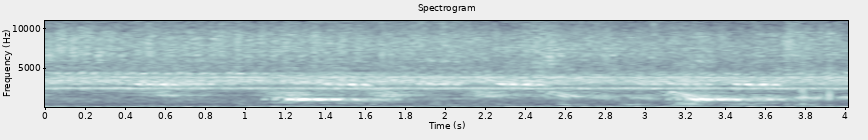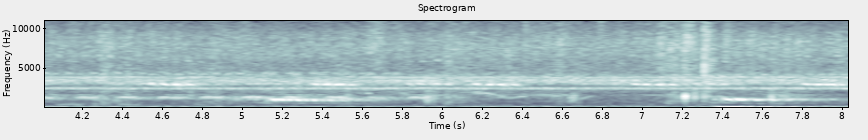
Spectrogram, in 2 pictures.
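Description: Bird calls repeating about once every two seconds, over a steady high whine and a low rumble.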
